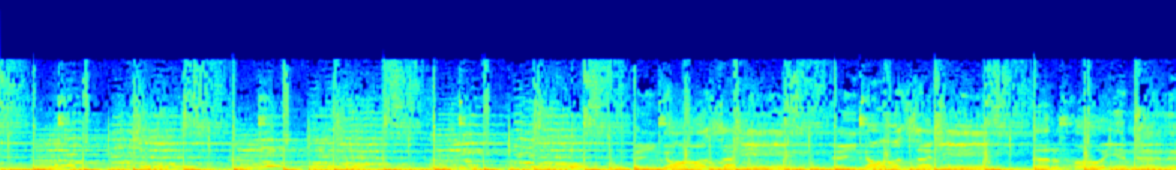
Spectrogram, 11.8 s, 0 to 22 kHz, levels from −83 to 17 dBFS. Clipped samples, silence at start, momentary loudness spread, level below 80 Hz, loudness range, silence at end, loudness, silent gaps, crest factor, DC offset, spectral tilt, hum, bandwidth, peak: under 0.1%; 0 s; 3 LU; -14 dBFS; 1 LU; 0 s; -14 LUFS; none; 12 dB; 3%; -4.5 dB/octave; none; 15 kHz; 0 dBFS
